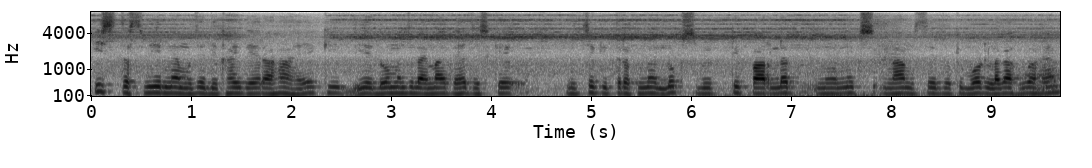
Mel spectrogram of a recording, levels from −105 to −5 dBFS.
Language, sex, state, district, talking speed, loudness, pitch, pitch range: Hindi, male, Rajasthan, Bikaner, 185 wpm, -18 LUFS, 150 Hz, 145-160 Hz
